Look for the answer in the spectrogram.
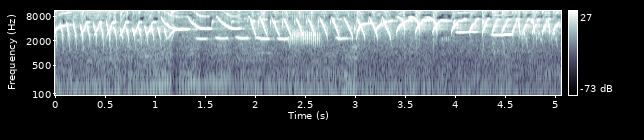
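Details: Canary song opening with a fast rattling trill, shifting to falling whistled slurs and long low flat notes, then rising sweeping phrases repeated several times per second.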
